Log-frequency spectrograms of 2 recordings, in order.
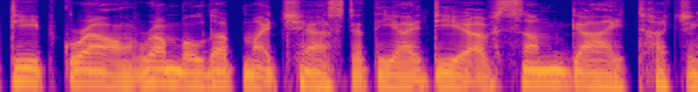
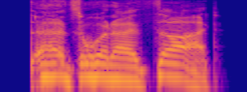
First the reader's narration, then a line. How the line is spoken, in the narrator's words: Mark chuckled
